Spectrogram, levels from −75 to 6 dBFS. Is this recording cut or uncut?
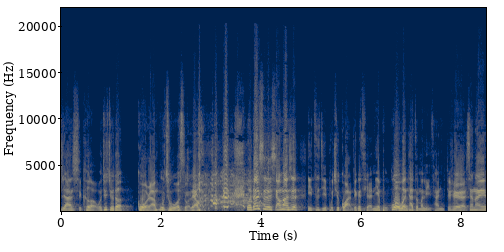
cut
